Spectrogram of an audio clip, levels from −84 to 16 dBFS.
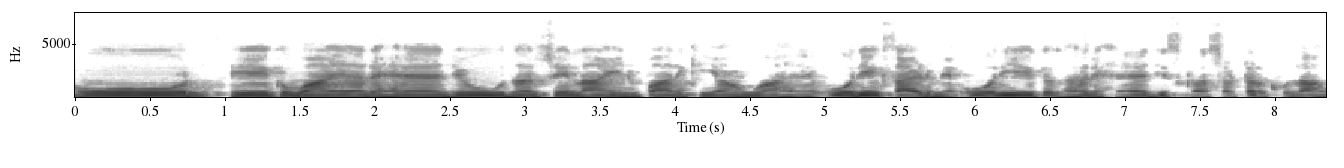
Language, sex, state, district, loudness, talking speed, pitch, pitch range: Hindi, male, Uttar Pradesh, Jalaun, -14 LUFS, 170 wpm, 155 Hz, 150-160 Hz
